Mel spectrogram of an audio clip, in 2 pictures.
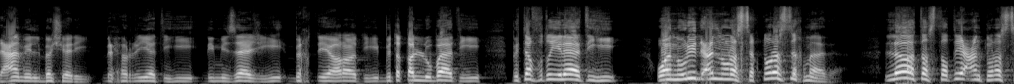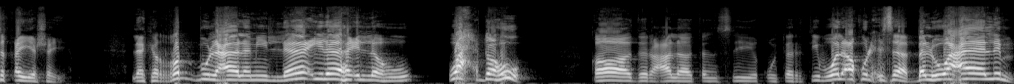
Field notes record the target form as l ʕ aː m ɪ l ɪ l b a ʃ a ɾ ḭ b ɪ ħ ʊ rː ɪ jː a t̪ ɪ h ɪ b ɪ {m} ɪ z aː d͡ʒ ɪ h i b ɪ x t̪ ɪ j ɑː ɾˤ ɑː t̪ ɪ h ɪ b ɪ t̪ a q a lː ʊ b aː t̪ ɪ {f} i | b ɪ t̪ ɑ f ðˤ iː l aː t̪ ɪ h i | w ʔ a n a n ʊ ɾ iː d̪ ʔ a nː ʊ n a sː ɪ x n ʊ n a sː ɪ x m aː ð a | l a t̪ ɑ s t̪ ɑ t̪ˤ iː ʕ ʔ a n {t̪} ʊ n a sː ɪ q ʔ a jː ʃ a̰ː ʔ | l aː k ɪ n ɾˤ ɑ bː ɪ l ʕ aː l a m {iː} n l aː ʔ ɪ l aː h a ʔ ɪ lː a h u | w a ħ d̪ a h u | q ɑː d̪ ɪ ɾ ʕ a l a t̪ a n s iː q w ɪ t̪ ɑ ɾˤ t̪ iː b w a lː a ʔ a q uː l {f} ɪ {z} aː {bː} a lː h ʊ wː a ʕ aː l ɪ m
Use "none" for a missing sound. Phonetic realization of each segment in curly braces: m, h, t̪, iː, ħ, s, bː

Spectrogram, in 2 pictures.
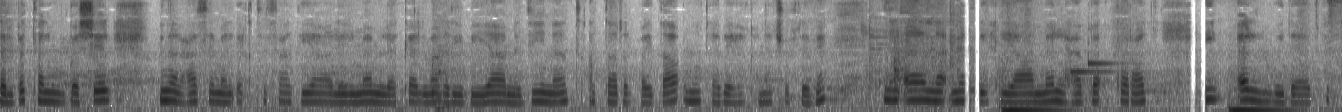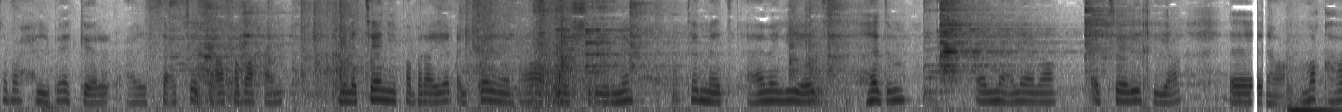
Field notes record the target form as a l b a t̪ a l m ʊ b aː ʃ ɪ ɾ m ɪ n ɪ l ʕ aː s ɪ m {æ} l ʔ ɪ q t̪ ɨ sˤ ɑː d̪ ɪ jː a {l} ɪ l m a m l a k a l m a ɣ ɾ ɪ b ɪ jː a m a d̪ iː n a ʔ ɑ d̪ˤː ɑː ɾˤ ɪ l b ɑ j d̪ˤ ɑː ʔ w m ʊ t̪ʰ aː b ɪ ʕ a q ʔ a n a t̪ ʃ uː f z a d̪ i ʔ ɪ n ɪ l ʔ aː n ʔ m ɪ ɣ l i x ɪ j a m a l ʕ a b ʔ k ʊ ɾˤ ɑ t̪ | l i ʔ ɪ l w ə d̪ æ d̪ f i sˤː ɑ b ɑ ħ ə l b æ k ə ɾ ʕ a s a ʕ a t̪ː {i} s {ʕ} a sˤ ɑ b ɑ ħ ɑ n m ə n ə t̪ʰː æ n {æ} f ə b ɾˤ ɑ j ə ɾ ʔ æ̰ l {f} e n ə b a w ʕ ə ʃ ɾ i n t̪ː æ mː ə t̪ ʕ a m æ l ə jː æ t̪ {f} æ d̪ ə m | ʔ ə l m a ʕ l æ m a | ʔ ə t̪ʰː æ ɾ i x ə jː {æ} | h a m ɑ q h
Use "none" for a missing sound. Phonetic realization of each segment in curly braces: a, l, æ, ʕ, i, f, h, a

